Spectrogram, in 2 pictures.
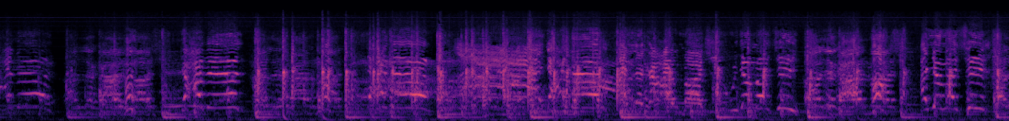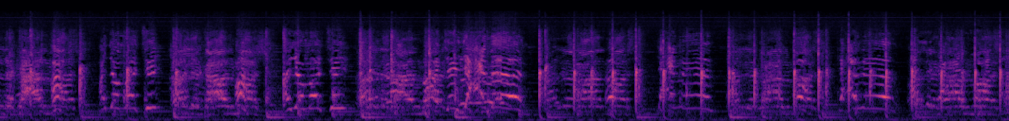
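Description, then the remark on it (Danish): A lively wedding celebration in Sinai, as Rebekka marries Isak, with loud, joyful shouting voices, including old Abraham jumping around and shouting with joy in the foreground, continuous and energetic throughout, with scattered claps mixed into the festive commotion. “Det er faktisk øh, gamle Abraham, man hører springe rundt og skrige af glæde her i forgrunden.”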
